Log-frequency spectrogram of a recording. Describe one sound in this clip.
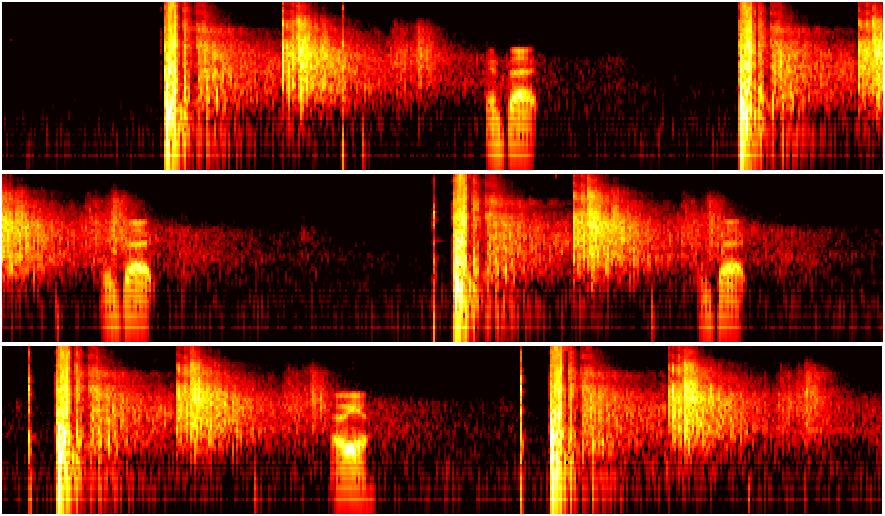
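A rifle fires loud shots that echo across open ground.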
